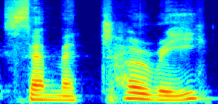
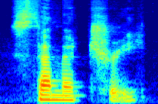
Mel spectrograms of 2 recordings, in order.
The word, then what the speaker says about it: cemetery: me so the the the pronunciation there is a little bit odd SE tree so we don't say semetary we say symetry symmetry three syllables uh although you don't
